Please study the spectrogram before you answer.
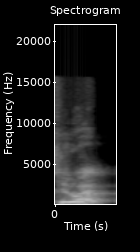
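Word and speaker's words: Tuath: So this is a Tua glass. Okay. So Tua, T-U-A-T-H.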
